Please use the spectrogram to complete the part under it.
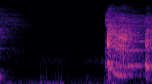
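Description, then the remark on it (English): A dog named Piper gives a sharp, raspy cough followed by a second quick hack, fairly loud after a quiet moment with no talking. “You got a little cough?”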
